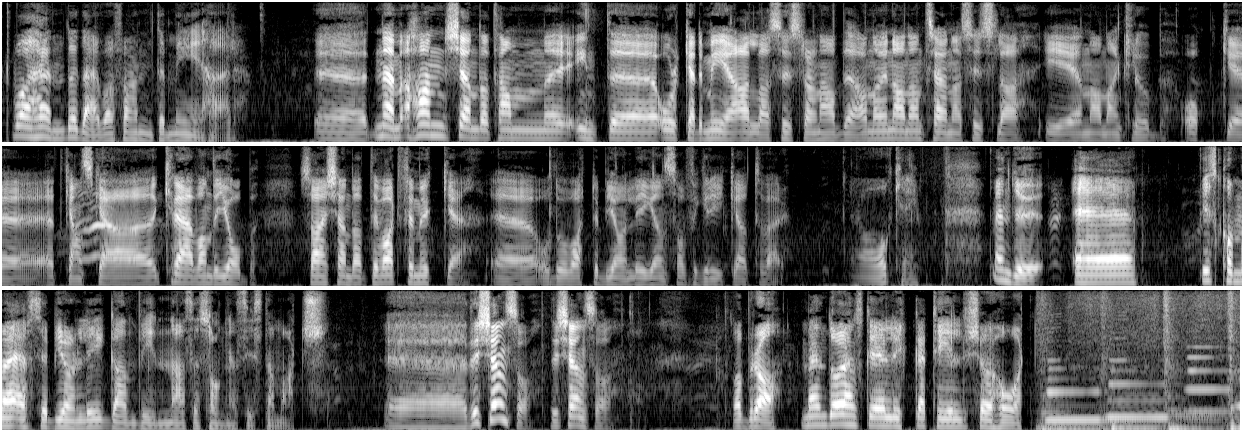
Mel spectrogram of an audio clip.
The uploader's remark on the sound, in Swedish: Så då tänkte vi ”jamen då drar vi, vi blir en mobil inspelningspodd”. Vi ska ta med oss inspelningsutrustningen ut på fotbollsplanen och intervjua dig och spelarna.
